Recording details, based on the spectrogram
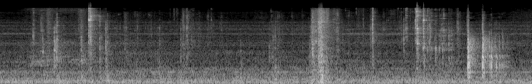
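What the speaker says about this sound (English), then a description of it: "And another bullet drops out." A Lee Pro 1000 reloading press cycling 9mm Luger rounds, with several sharp metallic clinks and rattles as cartridges drop out, spaced irregularly over faint mechanical background noise.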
